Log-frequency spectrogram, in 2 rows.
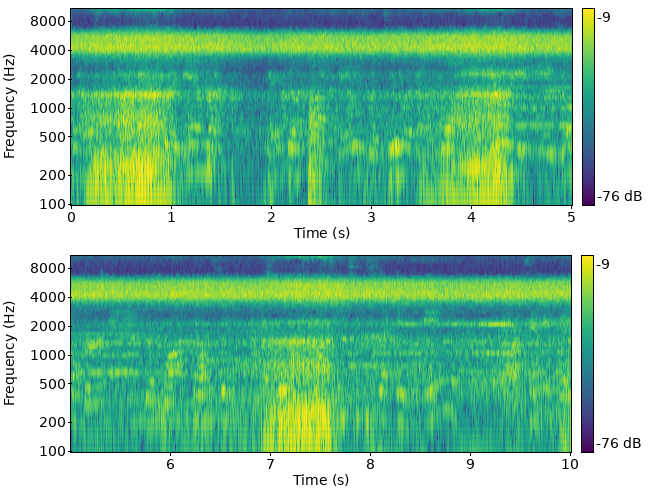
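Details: An adult man, the father, snoring during sleep: low, rough rattling breaths recurring about 18 times a minute over steady room hum.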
